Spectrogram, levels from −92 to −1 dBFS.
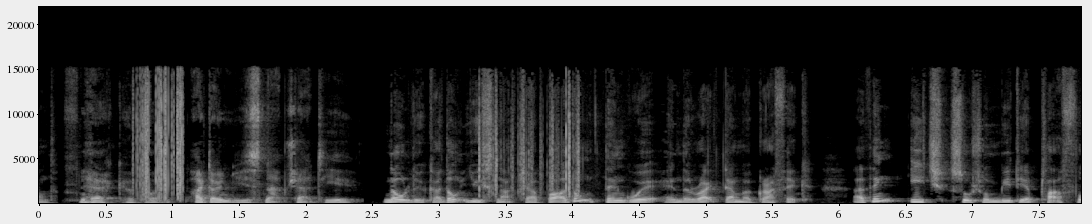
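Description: Cable scratch noise hits this speech clip twice: from 0.70 to 1.08 s, just before "I don't use", and again from 3.29 to 4.08 s, right after "I don't". Both are dense, ragged bursts of scratching that ride over the speech, the first roughly as loud as the voice and the second a little quieter. The likely cause is a worn cable or connector being moved, with its contact resistance jumping erratically and injecting irregular noise into the signal.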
